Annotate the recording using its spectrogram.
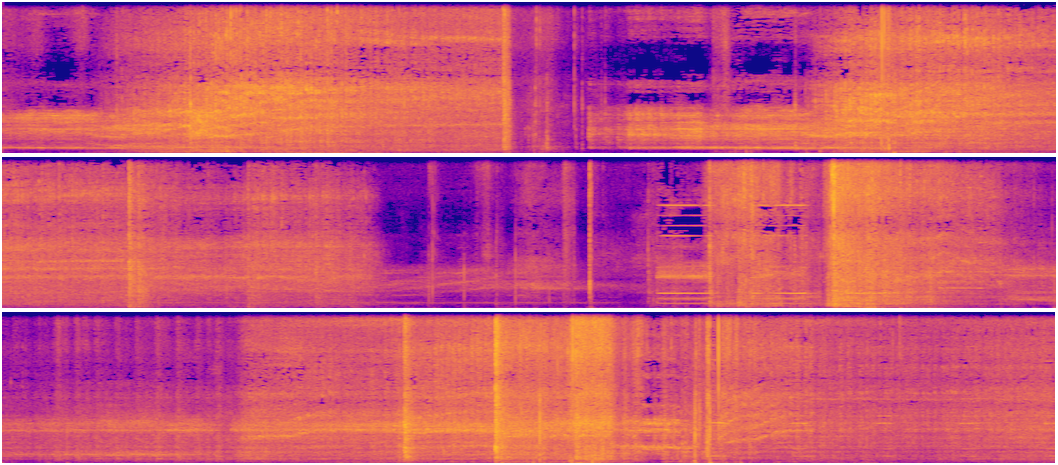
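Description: Battery-powered toy cars playing their electronic vehicle sound effects, engine-like noises from small speakers, with a short run of steady beeps about two-thirds of the way through and several sharp clicks and knocks.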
